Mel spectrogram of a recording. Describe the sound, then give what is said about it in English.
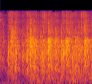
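Faint scattered clapping from an audience, a light, brief patter of hands with small uneven peaks, quiet and short-lived. “And if you think the artificially cultured red cells is fiction,”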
